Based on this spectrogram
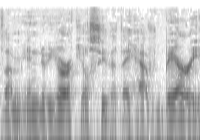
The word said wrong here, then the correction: Bari: and of course Berry. – Bari. – Bari, thank you.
